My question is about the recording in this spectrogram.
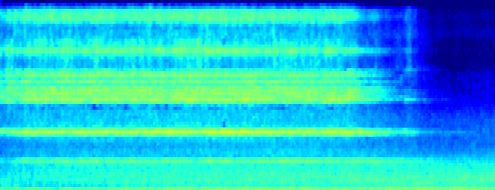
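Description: Altar bells ringing in a steady high shimmer while the chalice is elevated at the consecration, stopping about five seconds in.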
